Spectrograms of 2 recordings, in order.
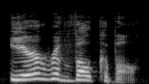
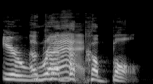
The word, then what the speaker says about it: irrevocable: Irrevocable is not a word. It's irrevocable.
